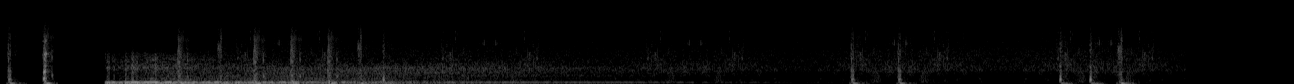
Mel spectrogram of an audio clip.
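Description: Water rushes and splashes loudly.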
